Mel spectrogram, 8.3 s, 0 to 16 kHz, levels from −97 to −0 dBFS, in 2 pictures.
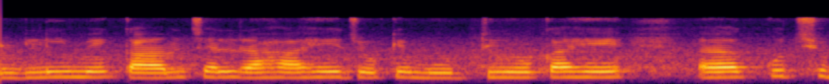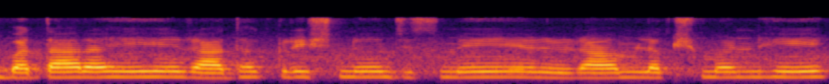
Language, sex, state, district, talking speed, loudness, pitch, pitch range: Hindi, female, Bihar, Sitamarhi, 150 wpm, -17 LUFS, 210 Hz, 200-215 Hz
